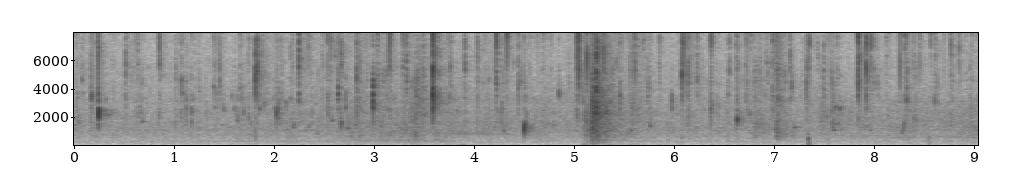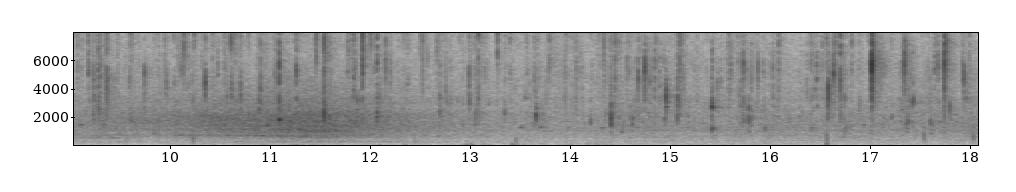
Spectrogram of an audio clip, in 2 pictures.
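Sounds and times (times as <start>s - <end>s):
water drops: 0.0s - 18.0s.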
